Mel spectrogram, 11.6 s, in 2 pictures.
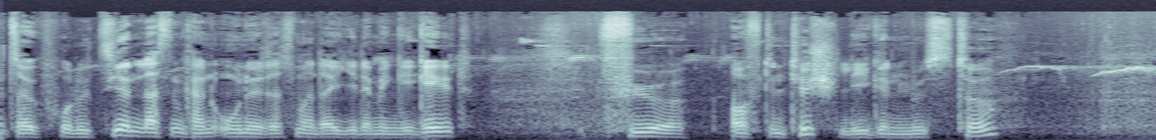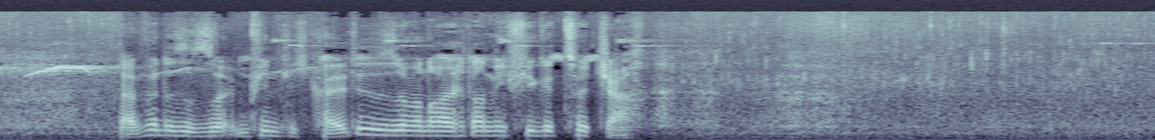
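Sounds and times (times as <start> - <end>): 
speech: 0.0 - 5.6, 6.4 - 9.2
splashing, babbling water: 8.9 - 11.5.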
